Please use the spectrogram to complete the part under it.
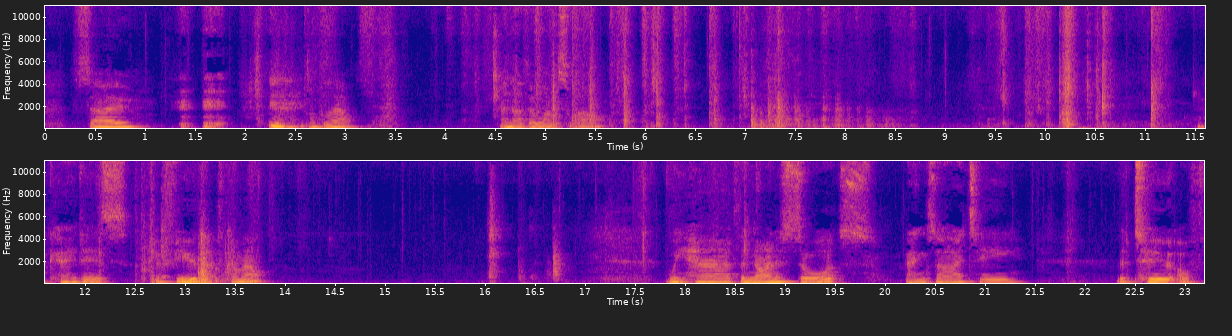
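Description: Playing cards are shuffled and laid down on a table with soft taps.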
